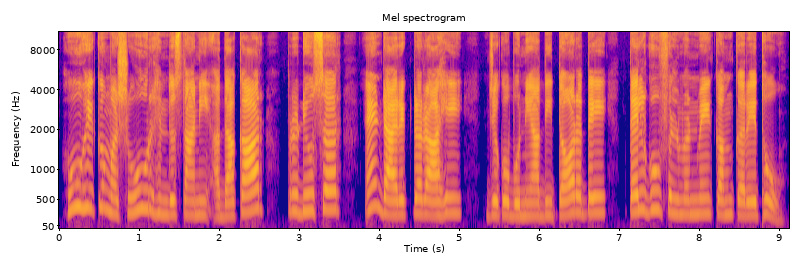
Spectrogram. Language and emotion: Sindhi, neutral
